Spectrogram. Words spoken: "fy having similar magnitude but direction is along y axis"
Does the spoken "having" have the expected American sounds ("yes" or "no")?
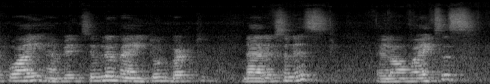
no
